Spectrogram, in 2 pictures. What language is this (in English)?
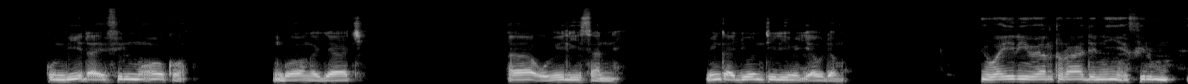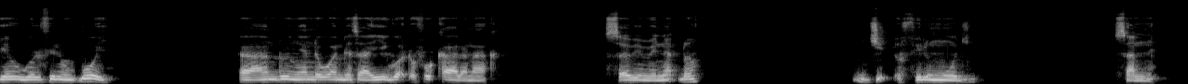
Maasina Fulfulde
